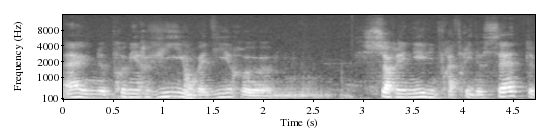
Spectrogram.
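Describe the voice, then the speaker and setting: Speaking at a moderate pace, a woman uses a very deep, low pitch over noticeable background noise. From Brittany, France. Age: 60s. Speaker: astrologer and druidess. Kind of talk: interview.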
